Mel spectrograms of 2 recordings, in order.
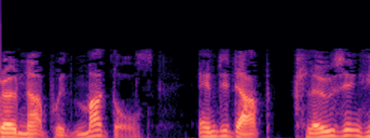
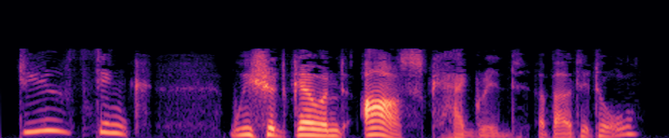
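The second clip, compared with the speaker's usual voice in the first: halting, hesitant, unsure, slightly raised pitch; 7 semitones higher than usual. Narrator reading Hermione's question to Harry and Ron, in a hesitant voice. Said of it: "in a hesitant voice".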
